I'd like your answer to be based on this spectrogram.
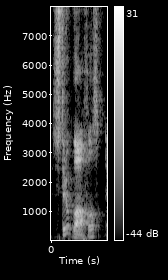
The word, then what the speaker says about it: Stroopwafels: So Jason the lead, 1-0-0. – Mm-hmm. – Next statement. Stroopwafels. Am I saying that right? – Yeah.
